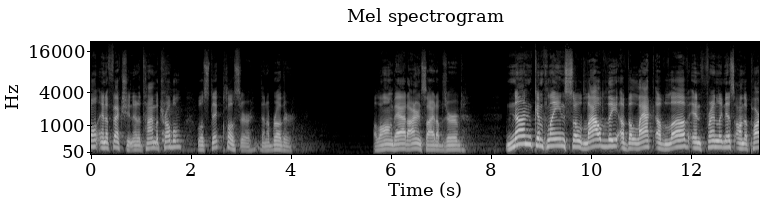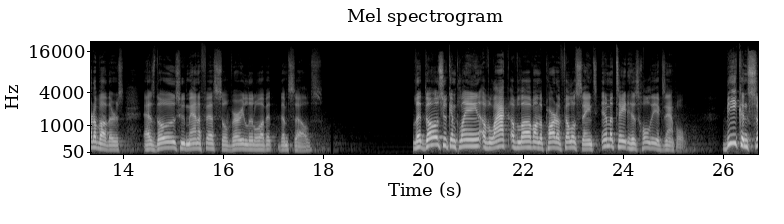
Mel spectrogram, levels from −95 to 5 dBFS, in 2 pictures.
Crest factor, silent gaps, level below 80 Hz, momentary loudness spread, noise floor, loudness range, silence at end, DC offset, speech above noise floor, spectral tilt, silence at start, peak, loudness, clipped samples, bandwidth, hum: 20 dB; 18.17-18.21 s; -76 dBFS; 14 LU; -86 dBFS; 10 LU; 0 s; under 0.1%; 60 dB; -5.5 dB/octave; 0 s; -6 dBFS; -26 LUFS; under 0.1%; 16.5 kHz; none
